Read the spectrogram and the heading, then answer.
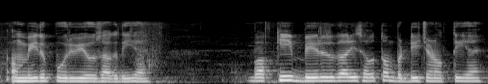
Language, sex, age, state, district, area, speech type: Punjabi, male, 18-30, Punjab, Fatehgarh Sahib, urban, spontaneous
